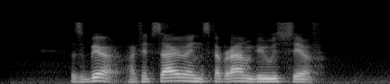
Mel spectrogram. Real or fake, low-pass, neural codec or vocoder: fake; 7.2 kHz; codec, 16 kHz, 0.5 kbps, FunCodec, trained on LibriTTS, 25 frames a second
